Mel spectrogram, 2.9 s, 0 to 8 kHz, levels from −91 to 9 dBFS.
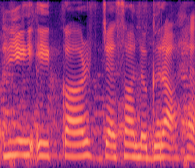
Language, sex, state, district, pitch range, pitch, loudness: Hindi, female, Punjab, Fazilka, 200-225 Hz, 215 Hz, -14 LUFS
